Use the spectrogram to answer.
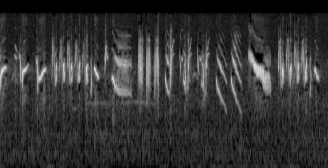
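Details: A grey-headed goldfinch (Carduelis caniceps) sings a fast, jumbled run of bright twitters, buzzy trills and slurred whistles, all high-pitched and tumbling without pause.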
